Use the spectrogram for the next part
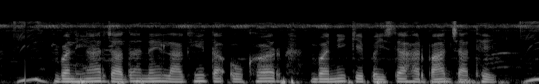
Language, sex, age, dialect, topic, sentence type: Chhattisgarhi, male, 18-24, Eastern, agriculture, statement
